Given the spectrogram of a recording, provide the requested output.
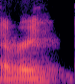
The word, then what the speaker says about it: Everee: Yeah, that's how you pronounce it, Every.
